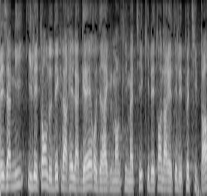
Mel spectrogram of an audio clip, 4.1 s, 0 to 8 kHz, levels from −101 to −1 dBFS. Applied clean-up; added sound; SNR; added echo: none; none; none; none.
